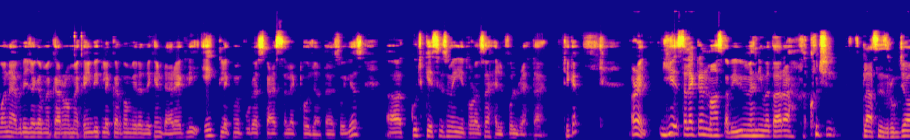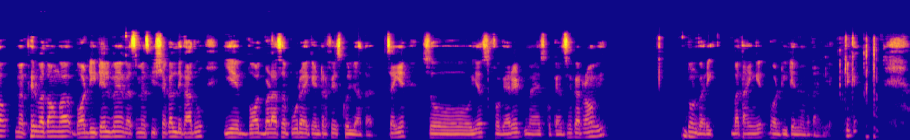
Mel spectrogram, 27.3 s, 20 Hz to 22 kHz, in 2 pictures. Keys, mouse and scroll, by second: 1.0 click, 15.4 click, 20.6 Escape, 26.5 ctrl+d.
